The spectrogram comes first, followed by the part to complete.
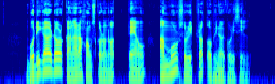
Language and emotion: Assamese, neutral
